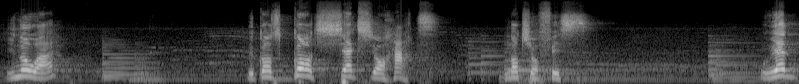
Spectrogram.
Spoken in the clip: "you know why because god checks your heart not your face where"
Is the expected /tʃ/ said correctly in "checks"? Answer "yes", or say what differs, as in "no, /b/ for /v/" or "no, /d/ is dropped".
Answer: no, /ʃ/ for /tʃ/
